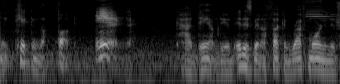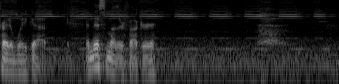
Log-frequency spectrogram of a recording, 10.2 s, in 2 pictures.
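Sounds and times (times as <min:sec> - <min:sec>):
speech: 0:00.0 - 0:02.1, 0:02.7 - 0:07.6
car alarm triggered by opening locked car: 0:04.4 - 0:10.1.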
